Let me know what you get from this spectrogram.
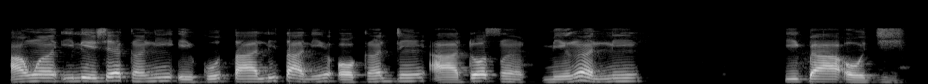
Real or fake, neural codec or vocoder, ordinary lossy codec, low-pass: real; none; MP3, 48 kbps; 5.4 kHz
